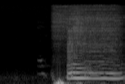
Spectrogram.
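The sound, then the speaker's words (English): A voice imitates a fart with the mouth, a single short, buzzy raspberry lasting under a second after a soft puff of breath, fairly faint. “Make fart sounds like this.”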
